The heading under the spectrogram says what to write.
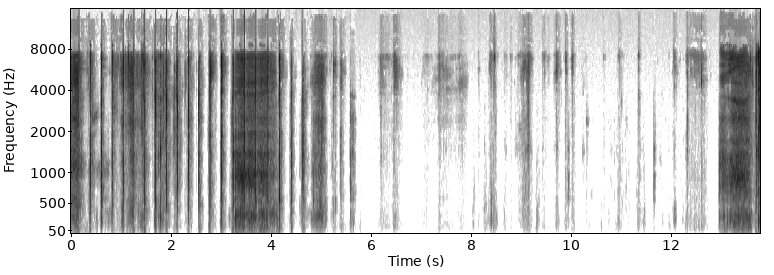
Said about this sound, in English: it's a book that's got a plastic cover on it, so she's licking up the water that I did get all wiped up.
